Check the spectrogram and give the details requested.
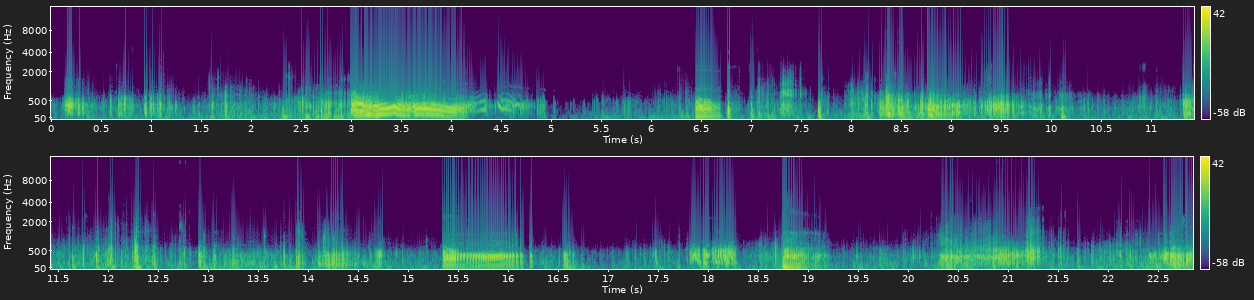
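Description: Loud, irregular gurgling and rumbling bursts with brief gaps, typical of vigorous bowel sounds (borborygmi), a normal finding.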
